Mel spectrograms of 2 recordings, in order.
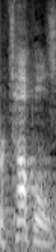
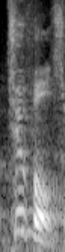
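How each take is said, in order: First: "tuples" with a short u, TUP-pulls; TUP-pulls, first syllable rhyming with "cup"; alternative pronunciation of tuples. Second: "tuples" with a long oo, TOO-pulls; TOO-pulls, first syllable like "two"; one pronunciation of tuples. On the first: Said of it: "probably technically tuples". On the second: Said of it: "depending on who you ask". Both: Shown as a demonstration.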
